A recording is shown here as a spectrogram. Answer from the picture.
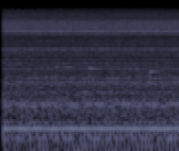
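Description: Electric stand mixer running at speed, its whisk beating egg whites into a stiff, glossy meringue in a stainless steel bowl: a steady motor hum with the whirr of the whisk through the foam.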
